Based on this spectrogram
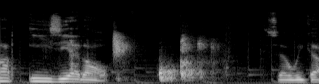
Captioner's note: balls clanging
